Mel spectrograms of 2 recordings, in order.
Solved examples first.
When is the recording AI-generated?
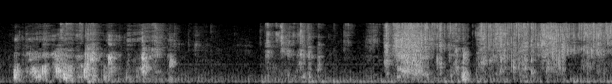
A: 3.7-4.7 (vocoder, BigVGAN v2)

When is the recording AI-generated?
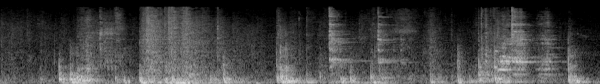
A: 1.1-1.9 (vocoder, BigVGAN v2); 5.2-6.0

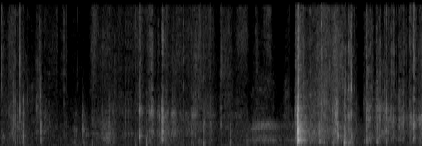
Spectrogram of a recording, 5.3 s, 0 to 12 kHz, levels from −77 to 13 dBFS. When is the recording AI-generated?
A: 0.4-0.9 (vocoder, BigVGAN v2)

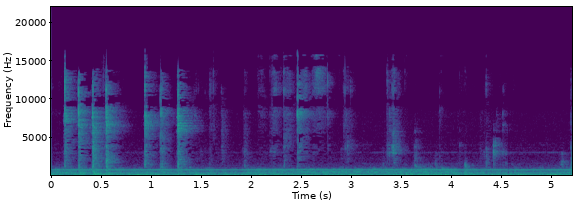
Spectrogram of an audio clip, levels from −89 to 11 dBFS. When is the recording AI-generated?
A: none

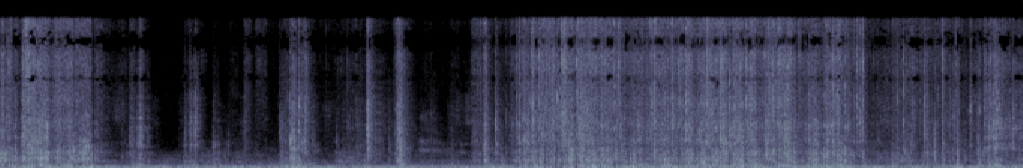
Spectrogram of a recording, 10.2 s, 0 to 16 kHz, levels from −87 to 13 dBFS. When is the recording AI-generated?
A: 3.8-8.1 (vocoder, BigVGAN v2)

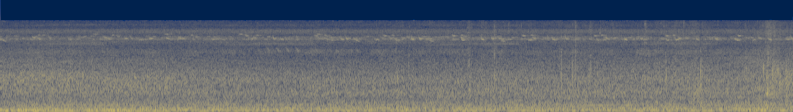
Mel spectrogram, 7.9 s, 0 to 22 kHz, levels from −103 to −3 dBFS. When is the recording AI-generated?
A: none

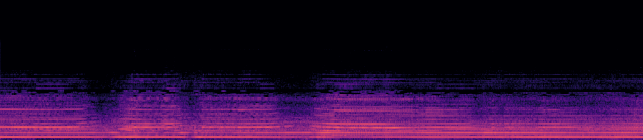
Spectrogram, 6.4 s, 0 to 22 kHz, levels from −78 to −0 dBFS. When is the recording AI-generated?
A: none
